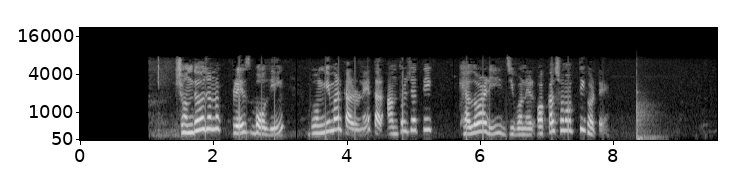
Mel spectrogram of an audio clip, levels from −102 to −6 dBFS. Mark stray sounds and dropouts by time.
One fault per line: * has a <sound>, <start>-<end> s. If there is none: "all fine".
* has a thud, 8.3-8.8 s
